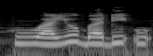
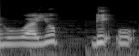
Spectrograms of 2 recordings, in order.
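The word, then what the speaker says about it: هُوَ يُبْدِئُ: Kayak tadi yang contoh yang sugro, huwayu badiu. Jadi dibacanya bukan huwayu diu. Itu kan gak ada pantulannya ya. Jadi dibacanya harus ada pantulannya. Huwayu badiu gitu ya.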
